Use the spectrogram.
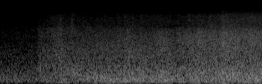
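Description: Icy ocean waves wash steadily around a small boat in cold wind and rain, a continuous broad rushing surge that swells slightly louder toward the end.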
